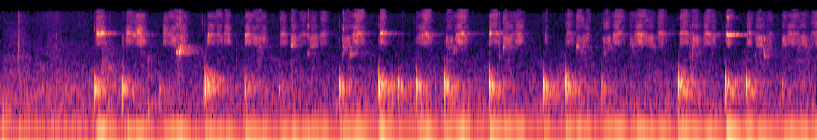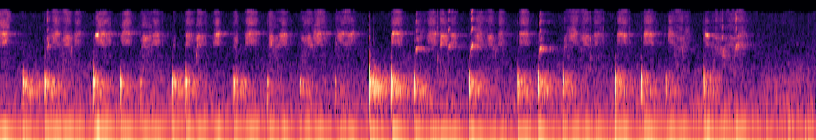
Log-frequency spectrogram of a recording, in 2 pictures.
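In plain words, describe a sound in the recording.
A marker squeaks and taps in short strokes across a whiteboard.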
